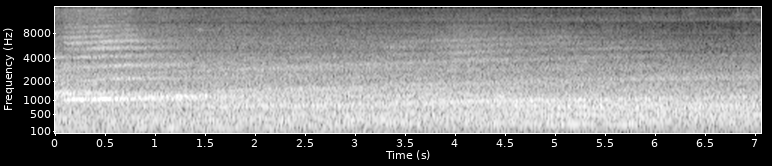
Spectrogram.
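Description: Light-rail train pulling out of an underground station: a high motor whine that rises slightly and fades over the first couple of seconds, over a steady rumble of wheels on rail. The rumble slowly dies away as the train runs into the tunnel.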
